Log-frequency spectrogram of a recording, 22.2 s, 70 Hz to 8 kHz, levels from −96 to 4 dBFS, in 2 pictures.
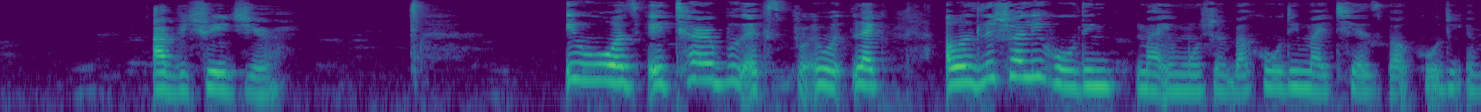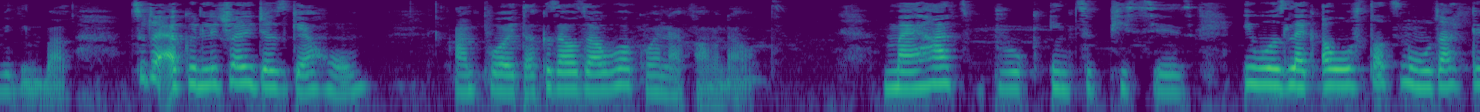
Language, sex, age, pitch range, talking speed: English, female, 10-29, 185-260 Hz, 155 wpm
